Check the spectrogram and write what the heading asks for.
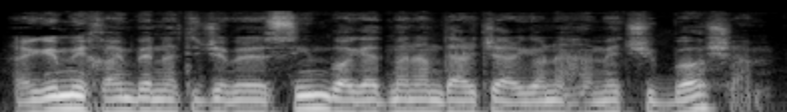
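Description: Man reading a persistent investigator, insistent, low husky voice. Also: flat delivery, darkish tone, close to an everyday voice. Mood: urgent. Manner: insistent, persuasive. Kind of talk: audiobook drama reading.

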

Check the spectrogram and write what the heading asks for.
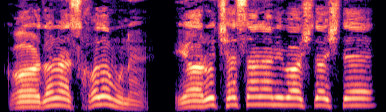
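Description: A man's voice: sits high, lively intonation, no echo, voice pushed up. A man voicing a drunk, hostile middle-aged lawyer who talks bluntly and distrustfully. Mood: suspicious.

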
